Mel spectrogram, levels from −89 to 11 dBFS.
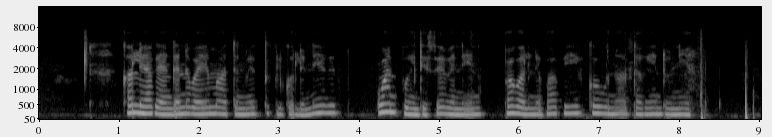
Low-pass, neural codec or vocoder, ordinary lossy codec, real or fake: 7.2 kHz; none; none; real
